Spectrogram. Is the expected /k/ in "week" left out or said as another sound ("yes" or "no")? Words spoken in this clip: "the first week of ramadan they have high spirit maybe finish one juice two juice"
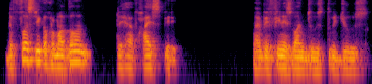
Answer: no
